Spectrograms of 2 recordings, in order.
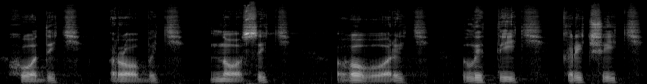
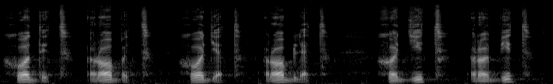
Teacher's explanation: у дієслівних закінченнях третьої особи однини й множини теперішнього часу та другої особи множини наказового способу звук т вимовляється м'яко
